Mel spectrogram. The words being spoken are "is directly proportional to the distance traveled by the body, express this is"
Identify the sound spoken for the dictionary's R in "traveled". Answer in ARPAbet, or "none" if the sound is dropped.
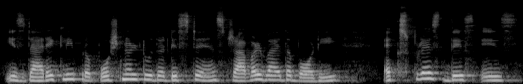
R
